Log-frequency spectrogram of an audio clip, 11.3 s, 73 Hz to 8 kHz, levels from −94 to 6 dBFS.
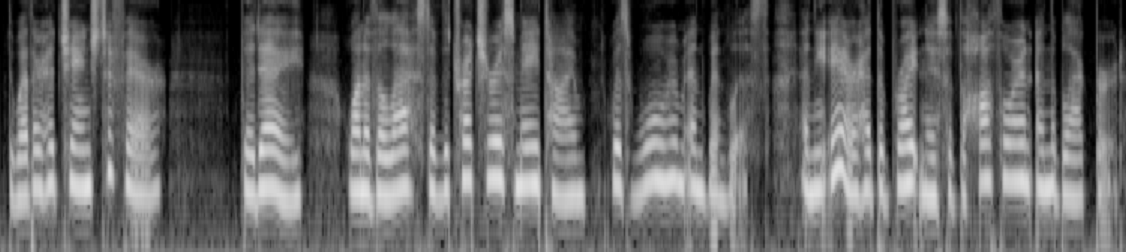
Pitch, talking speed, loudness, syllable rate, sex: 235 Hz, 175 wpm, -17 LUFS, 4.5 syllables/s, female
